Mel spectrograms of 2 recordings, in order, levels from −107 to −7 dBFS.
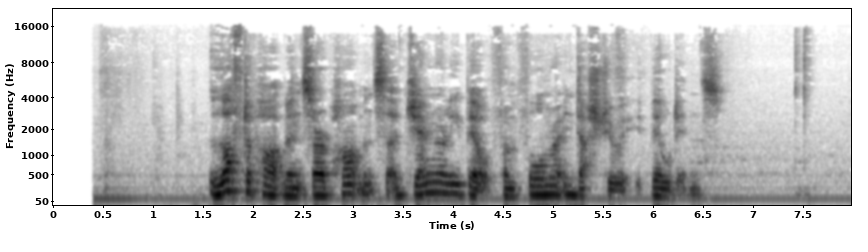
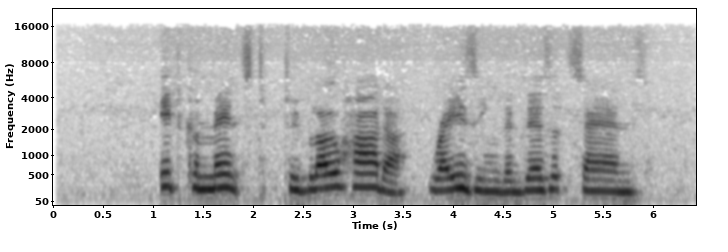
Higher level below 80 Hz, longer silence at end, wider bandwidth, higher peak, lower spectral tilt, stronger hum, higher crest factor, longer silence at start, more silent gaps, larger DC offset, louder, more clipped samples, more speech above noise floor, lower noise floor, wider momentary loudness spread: first, -54 dBFS vs -64 dBFS; first, 1.35 s vs 0.6 s; about the same, 16.5 kHz vs 16.5 kHz; first, -2 dBFS vs -8 dBFS; about the same, -6 dB/octave vs -6 dB/octave; neither; about the same, 18 dB vs 18 dB; second, 0.4 s vs 1.05 s; neither; neither; first, -20 LUFS vs -25 LUFS; neither; second, 35 dB vs 39 dB; second, -54 dBFS vs -63 dBFS; about the same, 14 LU vs 14 LU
